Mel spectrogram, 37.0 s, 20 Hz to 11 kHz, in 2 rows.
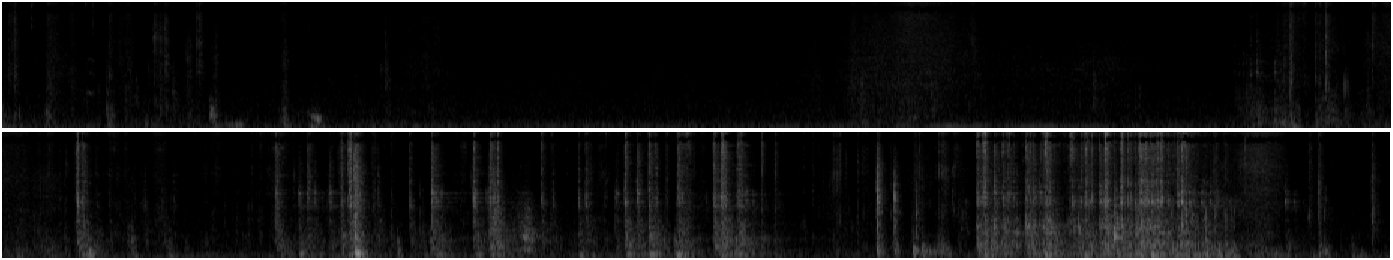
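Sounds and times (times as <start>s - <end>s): clattering and rustling: 16.4s - 36.7s.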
